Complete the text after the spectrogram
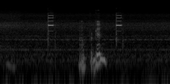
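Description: An electronic device beeps with short high chirps.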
